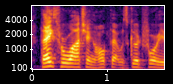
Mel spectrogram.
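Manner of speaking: ordinary talk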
